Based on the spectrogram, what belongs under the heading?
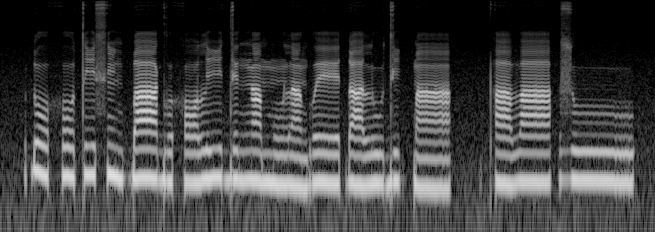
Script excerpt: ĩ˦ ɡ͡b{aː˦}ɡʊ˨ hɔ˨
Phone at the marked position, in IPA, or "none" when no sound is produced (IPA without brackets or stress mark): aː˦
